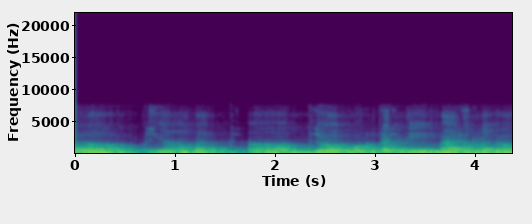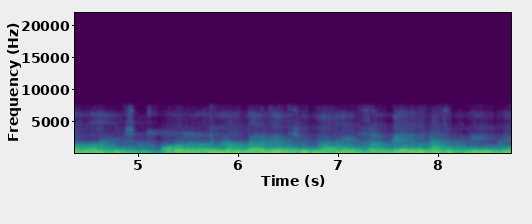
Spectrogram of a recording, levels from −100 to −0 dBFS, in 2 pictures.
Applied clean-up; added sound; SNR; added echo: neural separator model SepFormer DNS4.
